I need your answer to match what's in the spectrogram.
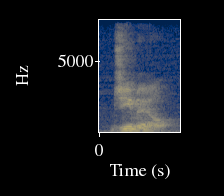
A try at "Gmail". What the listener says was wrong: It kind of sounded like you said G-email or something. Gmail.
